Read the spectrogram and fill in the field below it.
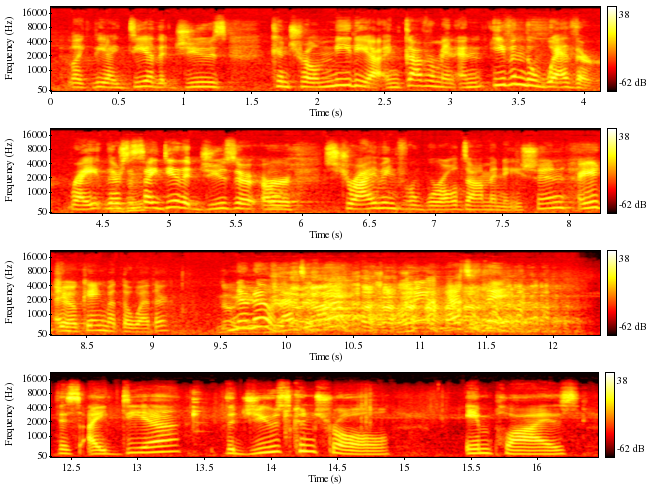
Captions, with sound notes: The idea that Jews control media and government and even the weather, right? There's this idea that Jews are striving for world domination. Are you joking about the weather? - No, no. That's a thing. - ( laughing ) This idea, the Jews control, implies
